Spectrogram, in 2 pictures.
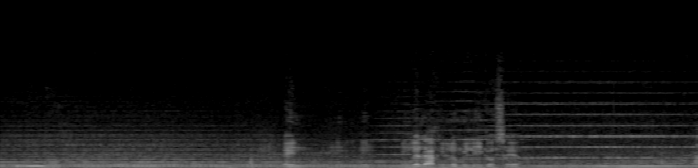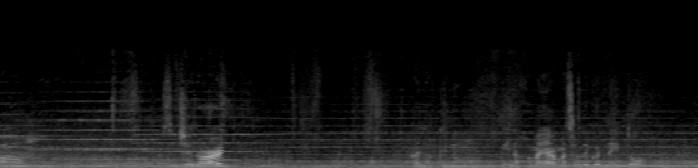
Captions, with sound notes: Who? [stammers] That man who is courting you. Oh, Gerard? He’s the son of the richest person in this place.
